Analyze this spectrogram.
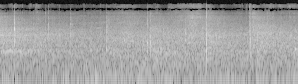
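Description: Youth ice hockey game ambience: a steady hall rumble with occasional sharp clicks of sticks or the puck, about one a second.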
